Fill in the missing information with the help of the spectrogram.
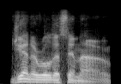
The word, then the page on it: generalissimo: British English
